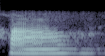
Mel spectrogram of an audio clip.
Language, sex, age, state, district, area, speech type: Hindi, female, 18-30, Madhya Pradesh, Hoshangabad, rural, conversation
